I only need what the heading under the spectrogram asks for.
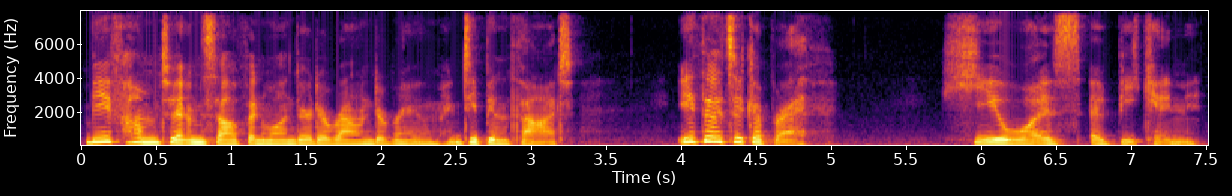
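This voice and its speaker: A woman's voice: mid-range voice, measured pace, gravelly, warm tone. A woman reading and talking as a podfic narrator, in an informal storytelling style. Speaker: podfic reader. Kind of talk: story narration and casual commentary.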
